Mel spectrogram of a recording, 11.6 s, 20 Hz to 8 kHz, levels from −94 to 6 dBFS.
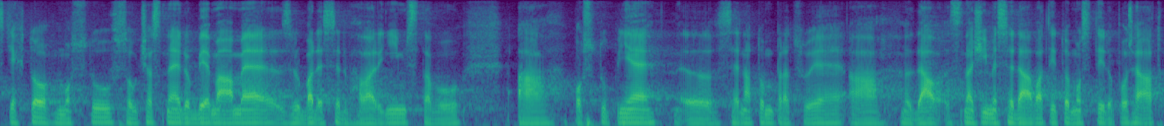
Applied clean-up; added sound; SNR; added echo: none; none; none; none.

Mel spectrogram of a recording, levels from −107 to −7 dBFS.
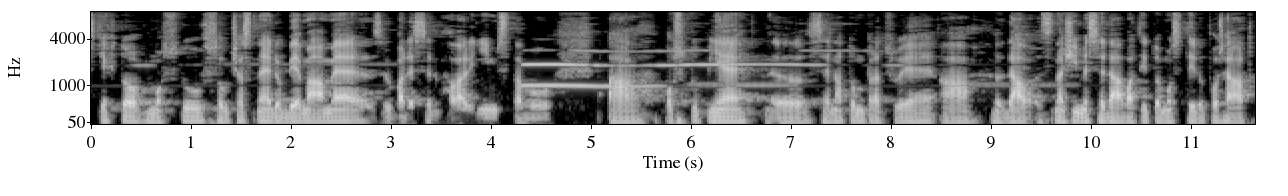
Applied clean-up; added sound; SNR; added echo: classical method Wiener filter.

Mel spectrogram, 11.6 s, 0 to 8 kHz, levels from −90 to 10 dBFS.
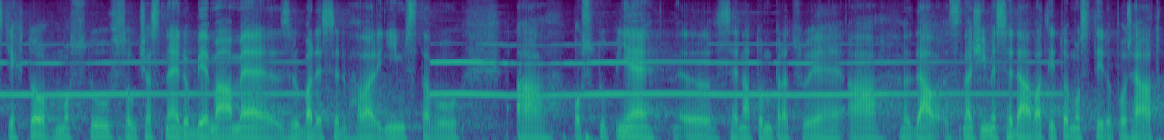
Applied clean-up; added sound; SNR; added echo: none; Wind instrument, woodwind instrument; 8 dB; none.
